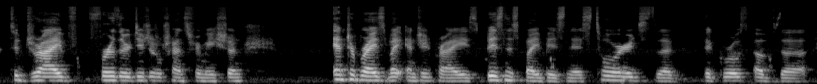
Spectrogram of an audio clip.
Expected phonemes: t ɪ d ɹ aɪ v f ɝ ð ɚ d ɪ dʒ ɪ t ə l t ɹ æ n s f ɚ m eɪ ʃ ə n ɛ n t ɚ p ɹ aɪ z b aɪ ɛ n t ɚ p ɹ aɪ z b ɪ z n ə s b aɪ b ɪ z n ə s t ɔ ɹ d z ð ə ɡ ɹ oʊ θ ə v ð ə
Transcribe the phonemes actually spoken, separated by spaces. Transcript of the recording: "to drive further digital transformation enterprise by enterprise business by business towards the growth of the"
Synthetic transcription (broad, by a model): t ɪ d ɹ aɪ v f ɝ ð ɚ d ɪ dʒ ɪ t l t ɹ æ n s f ɚ m eɪ ʃ ə n ɛ n t ɚ p ɹ aɪ z b aɪ ɛ n t ɚ p ɹ aɪ z b ɪ z n ə s b aɪ b ɪ z n ə s t ɔ ɹ d z ð ə ɡ ɹ oʊ θ ə v ð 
